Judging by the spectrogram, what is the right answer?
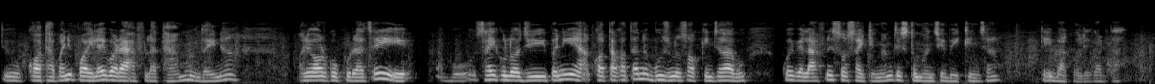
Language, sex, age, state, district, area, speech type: Nepali, female, 30-45, West Bengal, Kalimpong, rural, spontaneous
